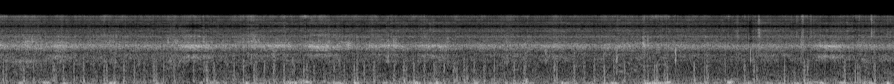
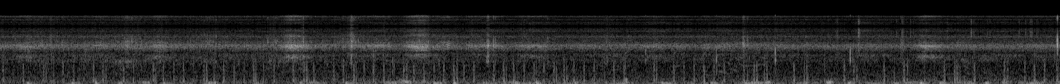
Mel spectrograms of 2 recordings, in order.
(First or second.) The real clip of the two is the second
